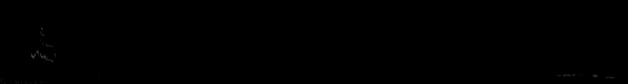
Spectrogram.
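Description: Near silence, with faint scattered ticks and scratches of a watercolor brush dabbing on paper, after a brief soft sound right at the start.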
